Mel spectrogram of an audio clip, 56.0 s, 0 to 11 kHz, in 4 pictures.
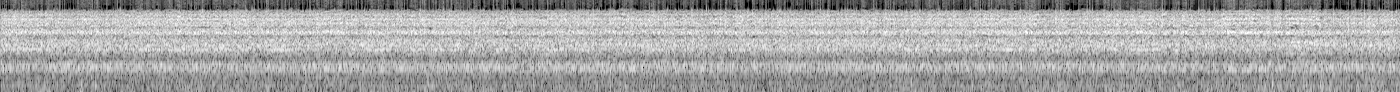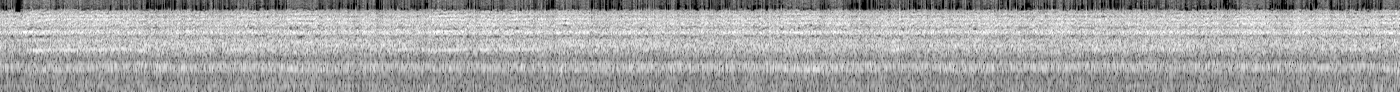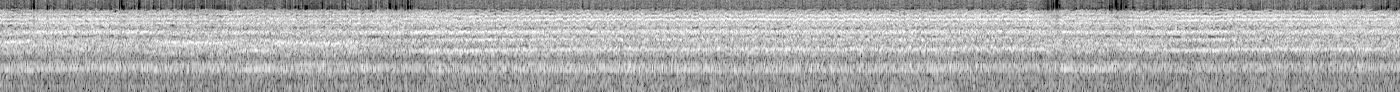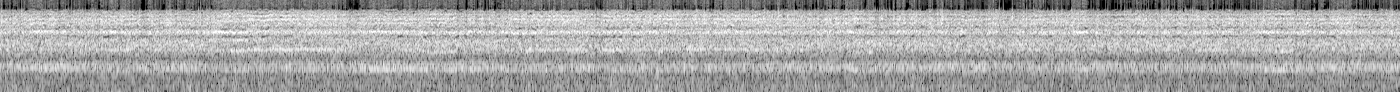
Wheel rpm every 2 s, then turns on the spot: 230, 230, 240, 230, 230, 230, 230, 230, 230, 230, 230, 230, 230, 230, 220, 220, 210, 210, 210, 230, 230, 230, 230, 220, 230, 230, 230, 230.
none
